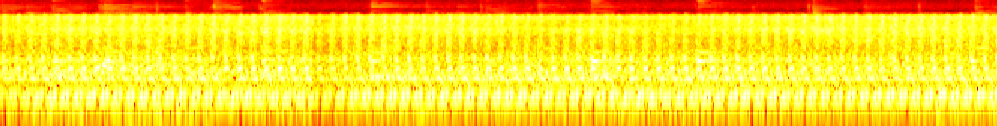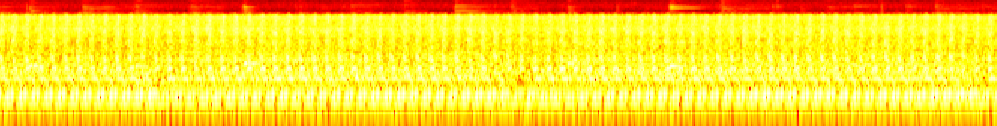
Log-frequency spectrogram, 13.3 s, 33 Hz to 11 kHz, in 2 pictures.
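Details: Carbureted Ford V8 cranked after sitting all winter, a few drips of gas in the carburetor: loud, rough idle with a steady deep rod knock, running on seven cylinders.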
